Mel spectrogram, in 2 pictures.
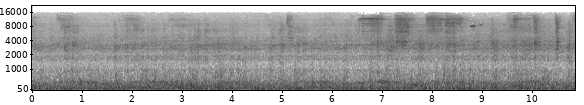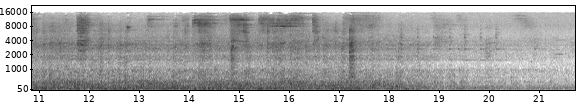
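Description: Freight train's tank cars rolling past: a steady rumble of steel wheels on rail with clickety-clack over the rail joints and brief high wheel squeals here and there. The rumble fades over the last few seconds as the end of the train moves away.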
